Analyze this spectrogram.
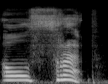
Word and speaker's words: Althorp: It's written all thrup. But it's pronounced... No, it's Althorpe, isn't it? Althorp. Correct. But they pronounce it Althrup.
